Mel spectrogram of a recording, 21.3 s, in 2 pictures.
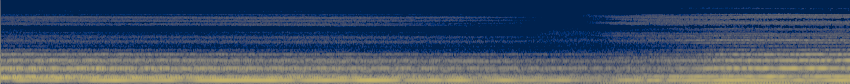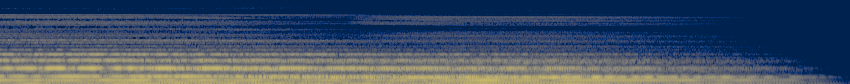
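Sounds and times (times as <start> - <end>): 
ambient drone: 0.2 - 20.5.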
